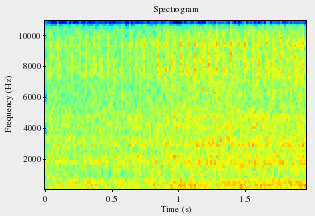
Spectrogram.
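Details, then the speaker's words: Toyota Kijang LGX engine, not warmed up, just refilled with 4 litres of cooking oil instead of engine oil: even, steady idle hum, no knocks, ticks or misses; slightly smoother than before. "kelihatan suaranya ini ya sedikit lebih halus daripada sebelumnya"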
